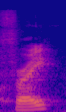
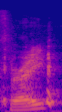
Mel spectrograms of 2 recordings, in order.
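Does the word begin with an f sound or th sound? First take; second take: f sound; th sound. First: The word begins with an f sound. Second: The word begins with a th sound. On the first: "Or free? Instead of three?" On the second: "Instead of three?"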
